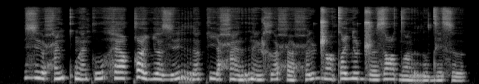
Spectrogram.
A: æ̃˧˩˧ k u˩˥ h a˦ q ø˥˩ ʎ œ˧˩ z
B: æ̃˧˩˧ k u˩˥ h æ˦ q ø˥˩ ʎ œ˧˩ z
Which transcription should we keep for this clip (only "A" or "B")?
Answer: B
